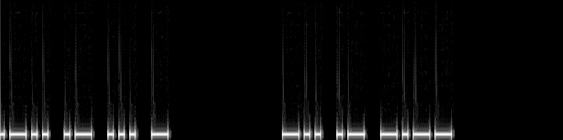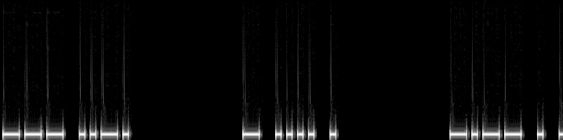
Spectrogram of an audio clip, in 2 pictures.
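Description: A telegraph key taps out Morse code as quick, steady beeps in bursts with pauses.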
